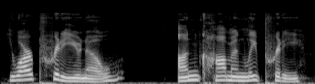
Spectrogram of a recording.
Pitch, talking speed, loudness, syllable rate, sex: 180 Hz, 115 wpm, -16 LUFS, 5.3 syllables/s, female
